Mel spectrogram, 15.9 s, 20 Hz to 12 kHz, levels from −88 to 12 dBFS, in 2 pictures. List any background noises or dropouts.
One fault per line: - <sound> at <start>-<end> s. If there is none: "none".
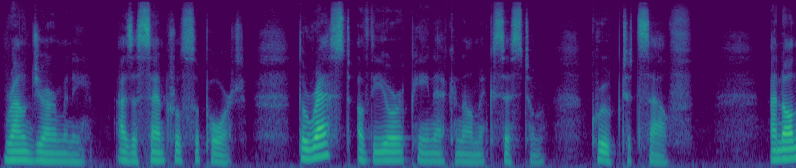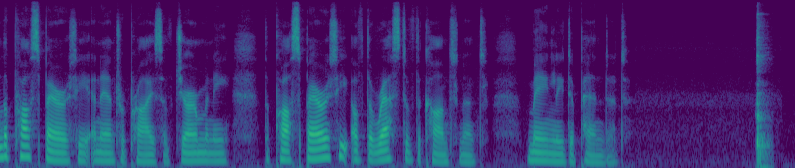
- thud at 15.5-15.7 s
